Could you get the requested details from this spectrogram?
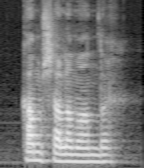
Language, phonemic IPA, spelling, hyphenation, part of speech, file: Dutch, /ˈkɑm.saː.laːˌmɑn.dər/, kamsalamander, kam‧sa‧la‧man‧der, noun, Nl-kamsalamander.ogg
- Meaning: great crested newt, northern crested newt (Triturus cristatus)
